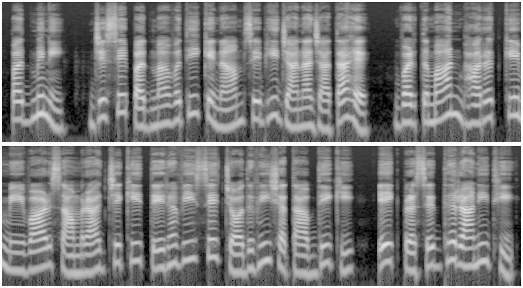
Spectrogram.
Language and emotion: Hindi, neutral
